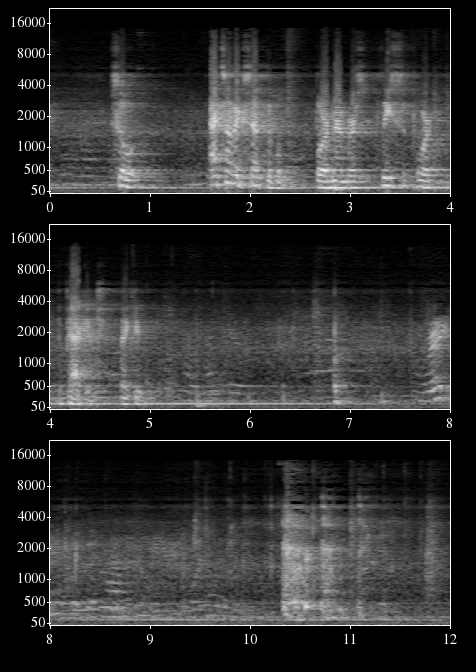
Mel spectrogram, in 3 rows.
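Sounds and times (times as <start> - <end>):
person coughing loudly: 10.3 - 11.4.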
